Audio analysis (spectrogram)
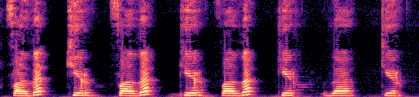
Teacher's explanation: Ketika kita mengucapkan huruf dha, nah itu tidak keluar angin ataupun udara ketika kita mengucapkannya.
